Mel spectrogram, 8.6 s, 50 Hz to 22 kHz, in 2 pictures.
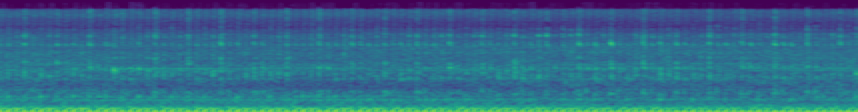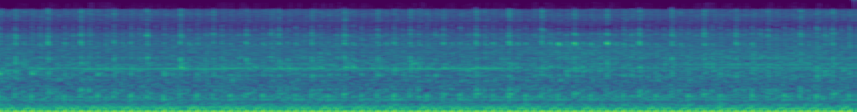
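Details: Ford 861 tractor with a new reproduction factory-style muffler on a 2-inch exhaust elbow: steady, low, even exhaust beat at about three pulses a second, no knocks or rattles: normal, healthy running.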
